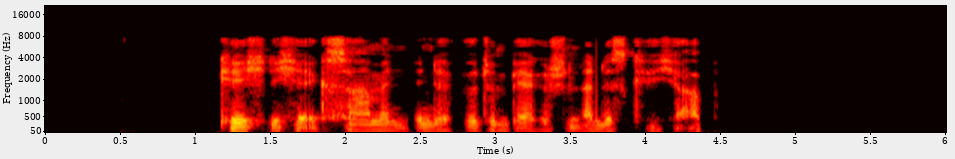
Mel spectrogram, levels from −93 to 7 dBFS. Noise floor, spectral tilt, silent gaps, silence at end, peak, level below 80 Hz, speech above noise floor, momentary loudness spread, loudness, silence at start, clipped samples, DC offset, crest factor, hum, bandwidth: under -90 dBFS; -3 dB/octave; none; 1.65 s; -12 dBFS; -70 dBFS; over 54 dB; 10 LU; -35 LUFS; 1.15 s; under 0.1%; under 0.1%; 26 dB; none; 8.2 kHz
